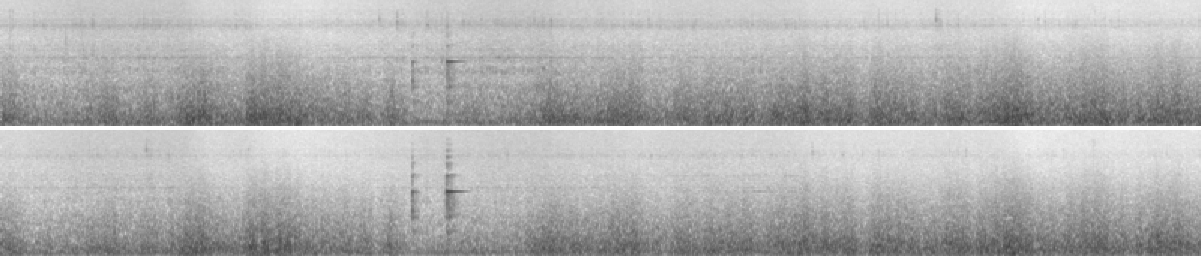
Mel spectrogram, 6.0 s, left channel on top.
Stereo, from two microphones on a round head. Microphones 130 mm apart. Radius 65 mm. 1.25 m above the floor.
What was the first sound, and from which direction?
Dishes clattering, 70° right (ahead or behind).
